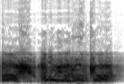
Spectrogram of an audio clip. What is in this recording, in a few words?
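Serbian damaged pilot mood high, speech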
